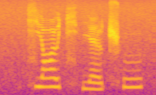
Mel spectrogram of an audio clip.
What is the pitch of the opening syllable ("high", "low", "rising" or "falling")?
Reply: high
